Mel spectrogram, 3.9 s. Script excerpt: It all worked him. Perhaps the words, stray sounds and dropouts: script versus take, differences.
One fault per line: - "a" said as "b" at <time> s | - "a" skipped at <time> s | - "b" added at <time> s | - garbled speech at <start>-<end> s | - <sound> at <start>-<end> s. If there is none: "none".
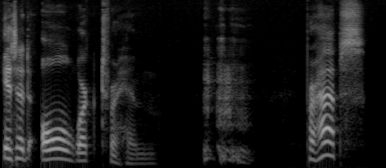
- "had" added at 0.1 s
- "for" added at 1.0 s
- throat clearing at 2.0-2.6 s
